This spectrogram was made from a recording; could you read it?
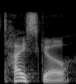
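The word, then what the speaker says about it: Teisco: It's Tisco, huh? – Yeah, it's Tisco style trim. – Rhymes with heist.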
